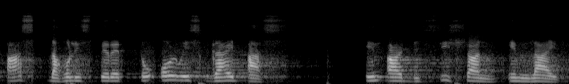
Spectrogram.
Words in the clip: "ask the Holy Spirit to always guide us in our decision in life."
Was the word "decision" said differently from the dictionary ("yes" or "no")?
yes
